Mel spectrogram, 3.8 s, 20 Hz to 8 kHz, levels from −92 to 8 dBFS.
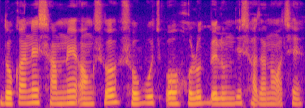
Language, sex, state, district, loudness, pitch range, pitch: Bengali, male, West Bengal, Alipurduar, -16 LUFS, 150-170 Hz, 155 Hz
